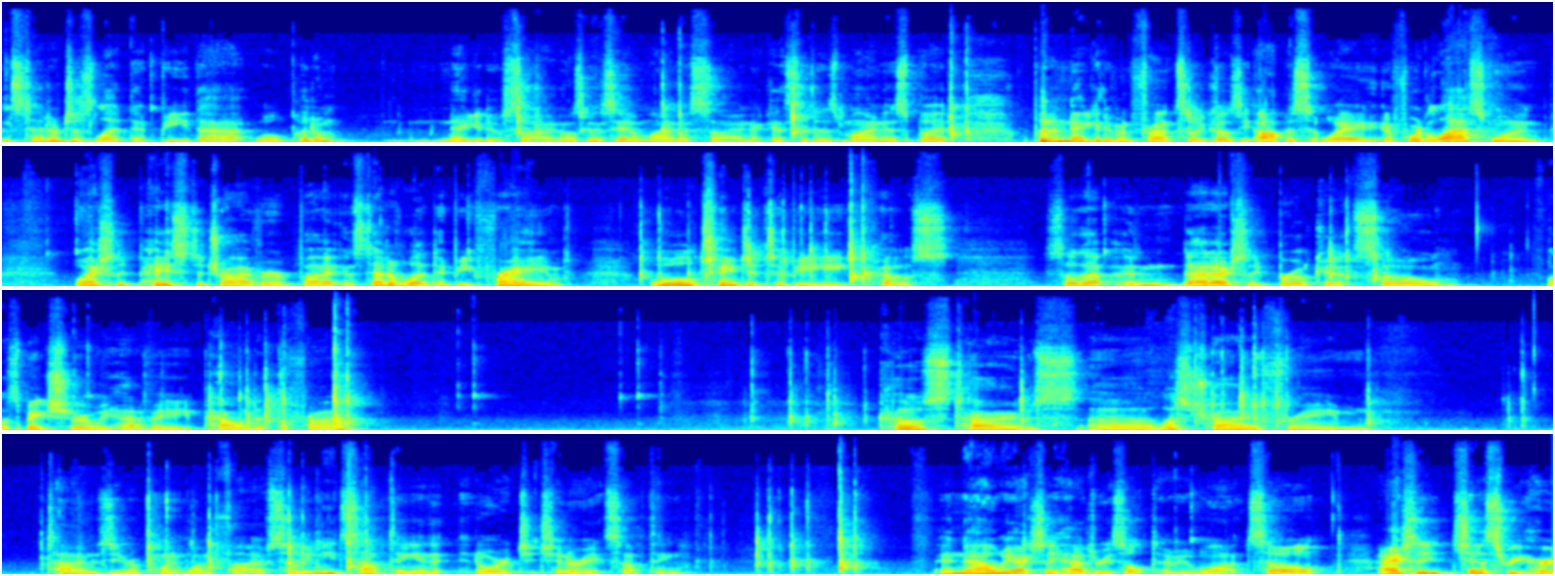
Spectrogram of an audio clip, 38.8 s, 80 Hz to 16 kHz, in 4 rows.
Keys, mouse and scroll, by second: 0.8 click, 5.9 KP_Enter, 7.4 alt+a, 8.0 click, 9.1 right click, 9.9 click, 10.6 click, 11.7 click, 13.6 Delete, 13.9 Delete, 14.3-14.7 typing, 15.0 Return, 16.5 click, 17.3 click, 17.9 Home, 18.3 Return, 19.8 click, 20.6 Home, 21.0 shift+3, 21.5 Return, 22.2 click, 23.2 click, 24.3 Delete, 25.7-27.3 typing, 28.7 shift+8, 30.0 End, 30.8 shift+0, 32.4 click, 34.0 Delete, 34.3 Return, 35.4 a, 36.4 click.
